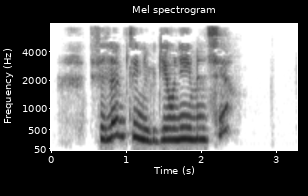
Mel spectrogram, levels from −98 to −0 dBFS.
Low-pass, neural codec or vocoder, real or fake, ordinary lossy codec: 7.2 kHz; codec, 44.1 kHz, 7.8 kbps, Pupu-Codec; fake; MP3, 32 kbps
